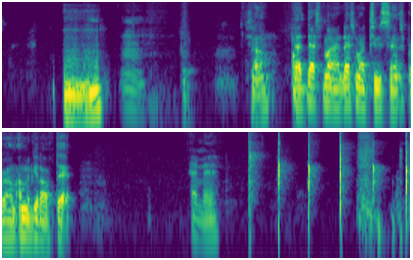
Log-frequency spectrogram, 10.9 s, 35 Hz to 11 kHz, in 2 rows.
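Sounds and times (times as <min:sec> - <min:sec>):
speech: 0:03.3 - 0:06.4, 0:08.0 - 0:08.4
slow hand claps: 0:08.7 - 0:10.8.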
